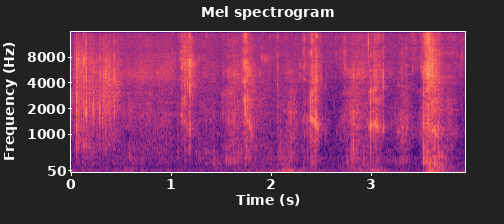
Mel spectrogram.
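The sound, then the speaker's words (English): Crunchy food is bitten and chewed in a series of crisp, crackling crunches at an uneven rhythm. The sound is quiet and close, with no talking over it. “Can you guys hear the crunchiness?”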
